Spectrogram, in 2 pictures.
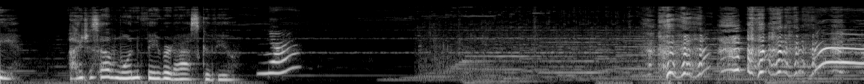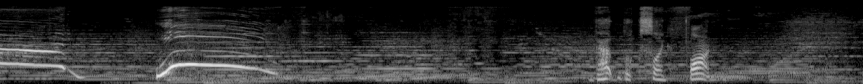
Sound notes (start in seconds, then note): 6.5 Amy laughs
